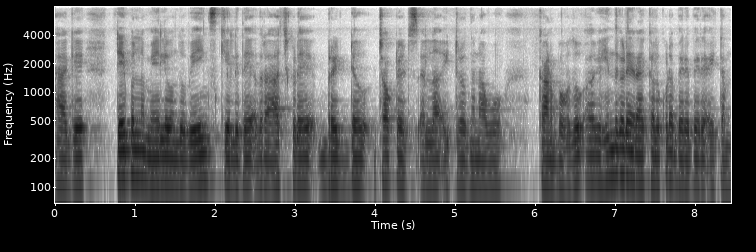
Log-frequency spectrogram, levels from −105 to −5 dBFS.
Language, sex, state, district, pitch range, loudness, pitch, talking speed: Kannada, male, Karnataka, Mysore, 95-105 Hz, -25 LUFS, 100 Hz, 155 wpm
